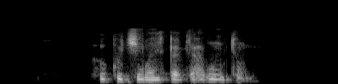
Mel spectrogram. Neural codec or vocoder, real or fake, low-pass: codec, 16 kHz, 2 kbps, FunCodec, trained on Chinese and English, 25 frames a second; fake; 5.4 kHz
